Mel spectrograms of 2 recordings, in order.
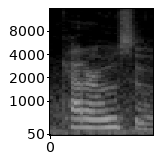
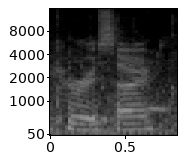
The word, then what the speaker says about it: Caruso: caruso actually my last name is pronounced um karaousu in romanian ah but it's way to say caruso when speaking english yeah placenta okay um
